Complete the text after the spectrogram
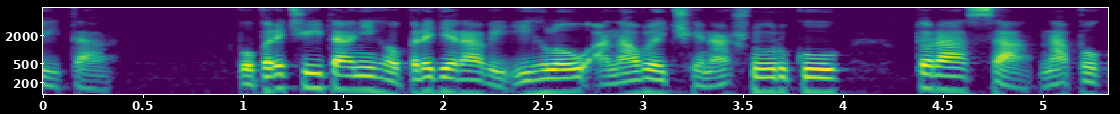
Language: Slovak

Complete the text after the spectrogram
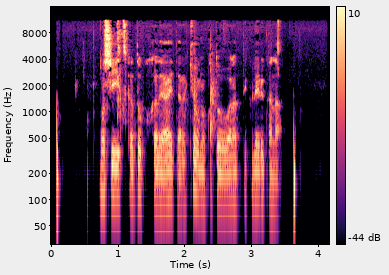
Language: Japanese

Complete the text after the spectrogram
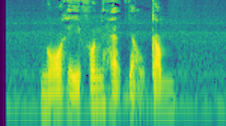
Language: Cantonese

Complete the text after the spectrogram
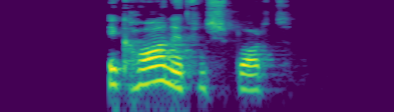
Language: Western Frisian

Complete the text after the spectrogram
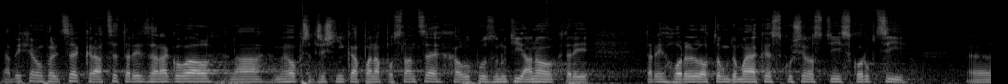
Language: Czech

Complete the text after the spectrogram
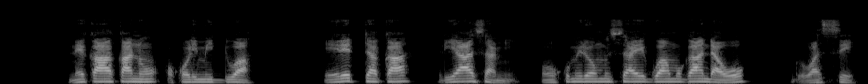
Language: Ganda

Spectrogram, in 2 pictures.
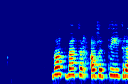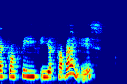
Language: Western Frisian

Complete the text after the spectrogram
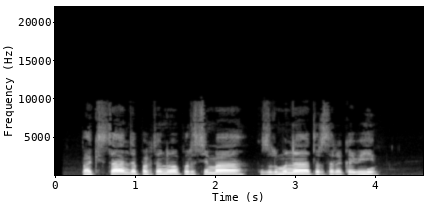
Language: Pashto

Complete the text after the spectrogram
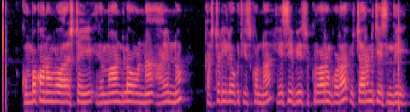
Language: Telugu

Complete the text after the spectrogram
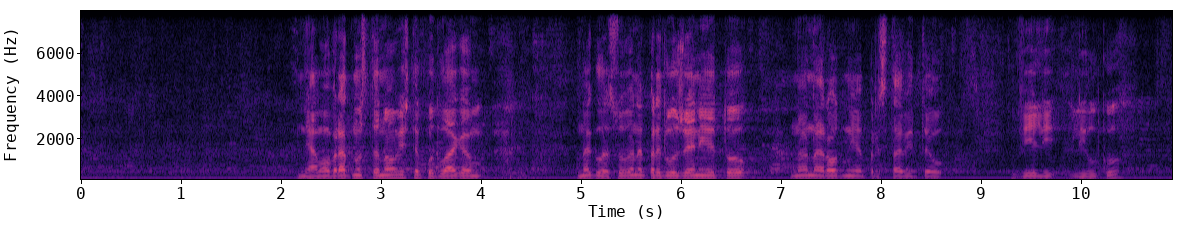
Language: Bulgarian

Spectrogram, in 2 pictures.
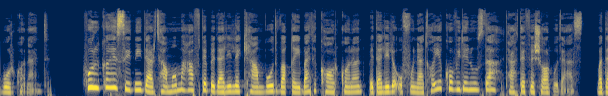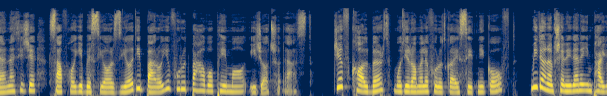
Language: Persian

